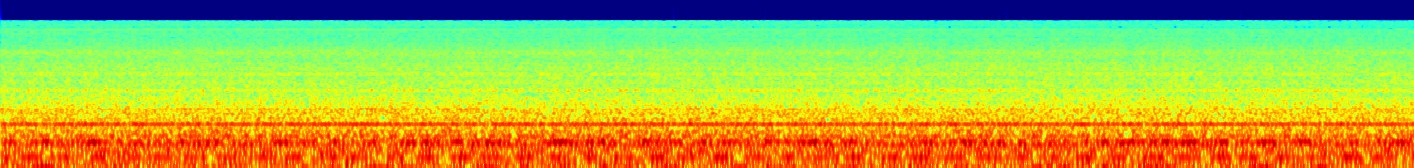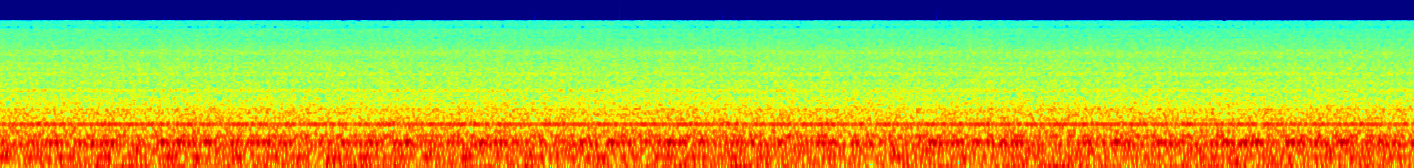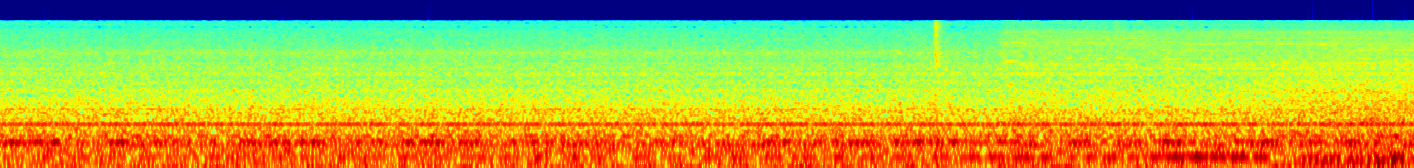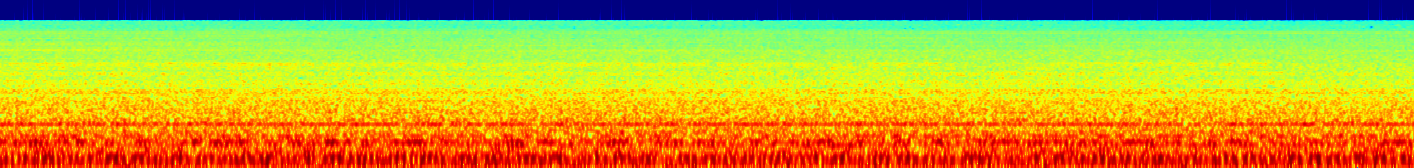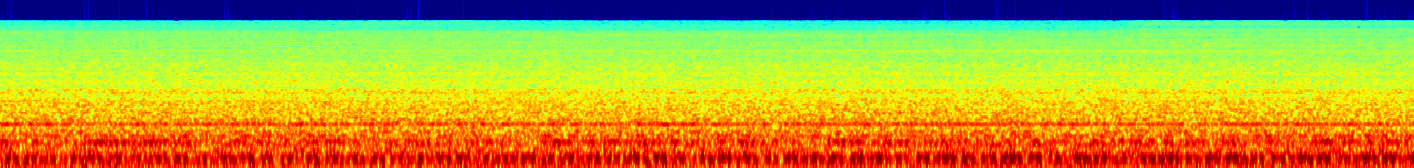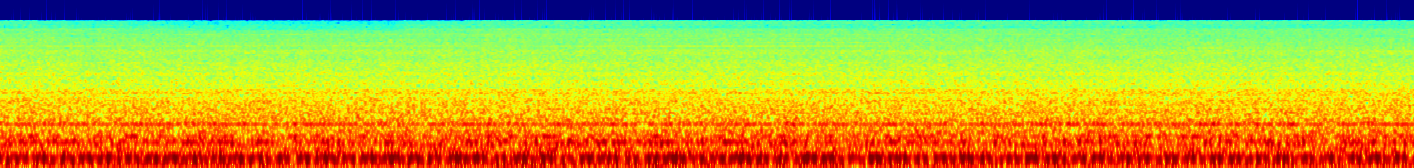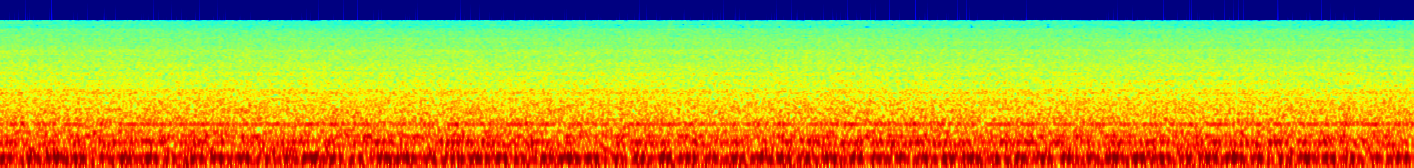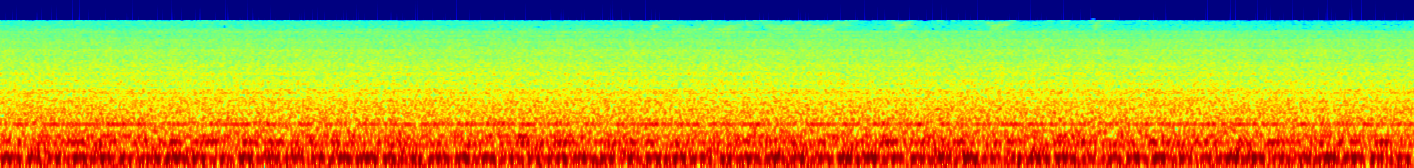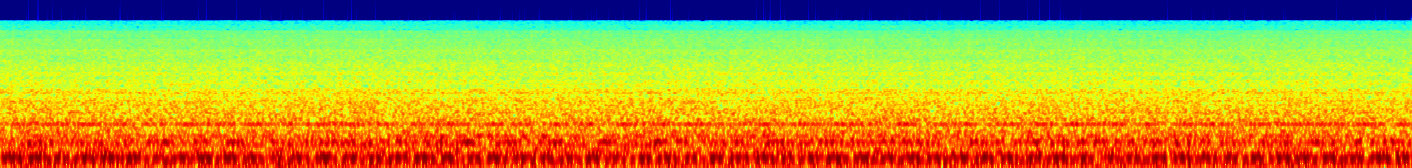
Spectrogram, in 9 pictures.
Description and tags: vent air conditioner int nearby +changes
air, int, vent, conditioner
